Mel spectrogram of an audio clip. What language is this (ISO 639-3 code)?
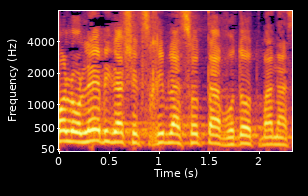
heb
